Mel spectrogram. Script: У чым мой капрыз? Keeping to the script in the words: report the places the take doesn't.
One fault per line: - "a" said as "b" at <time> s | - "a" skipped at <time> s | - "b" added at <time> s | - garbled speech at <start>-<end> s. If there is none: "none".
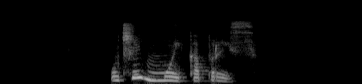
none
